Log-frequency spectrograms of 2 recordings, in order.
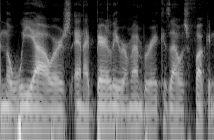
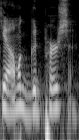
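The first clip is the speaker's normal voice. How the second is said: high, mocking imitation of a do-gooder; mock someone pleased with their own goodness; fake self-congratulation; 9 semitones higher than usual. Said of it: "It's all fucking fake".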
